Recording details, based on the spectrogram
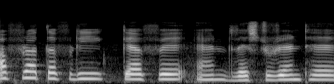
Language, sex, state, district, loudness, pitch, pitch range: Hindi, female, Bihar, Patna, -16 LUFS, 235 Hz, 220-255 Hz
